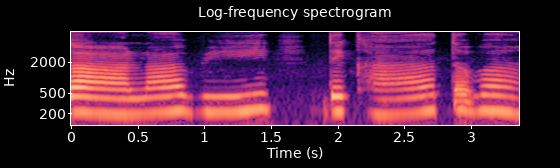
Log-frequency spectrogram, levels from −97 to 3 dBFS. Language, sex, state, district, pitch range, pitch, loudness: Bhojpuri, female, Uttar Pradesh, Gorakhpur, 205-225 Hz, 220 Hz, -21 LUFS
